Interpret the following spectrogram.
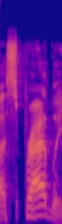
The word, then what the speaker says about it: Spradley: all right here we are with uh spradley is that how you pronounce the last name yep you got it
